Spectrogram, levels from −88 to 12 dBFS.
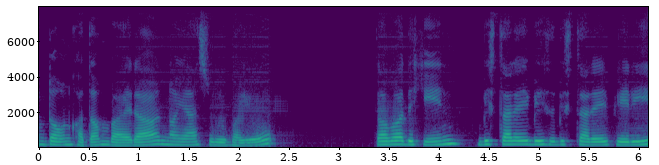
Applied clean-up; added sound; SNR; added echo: neural separator model SepFormer DNS4.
